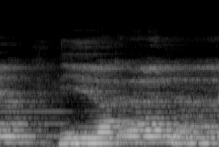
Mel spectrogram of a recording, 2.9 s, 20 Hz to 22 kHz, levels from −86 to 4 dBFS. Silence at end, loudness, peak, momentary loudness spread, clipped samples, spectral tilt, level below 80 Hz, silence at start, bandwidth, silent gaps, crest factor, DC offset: 0 s; -28 LUFS; -14 dBFS; 12 LU; under 0.1%; -8.5 dB/octave; -60 dBFS; 0 s; 7.8 kHz; none; 14 dB; under 0.1%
